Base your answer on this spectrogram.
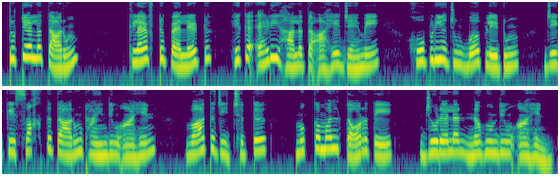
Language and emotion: Sindhi, neutral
